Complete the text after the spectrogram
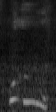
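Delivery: high-pitched "woohoo"; celebratory cheer. Real, not acted. Reviewer happy about a copy from NetGalley, gleeful cheer. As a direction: give a little high whoop of delight.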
